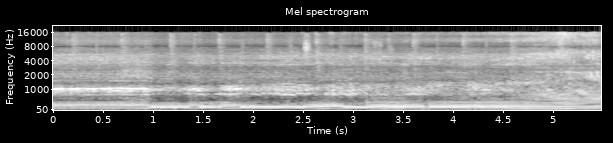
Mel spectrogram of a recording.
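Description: Dual-sport motorcycle engine running continuously, its pitch rising and falling as the rider works the throttle.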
